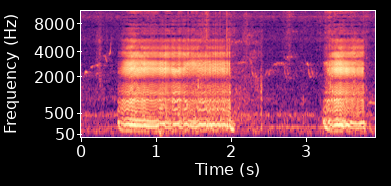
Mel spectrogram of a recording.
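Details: A goat dozing in a field on the first day of spring gives a sustained nasal snore of about one and a half seconds, slightly quavering, then a pause and the start of another.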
